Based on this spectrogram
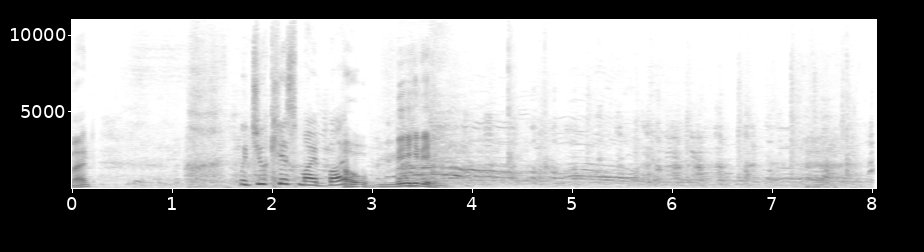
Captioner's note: audience says “Ohh!” and some chuckles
